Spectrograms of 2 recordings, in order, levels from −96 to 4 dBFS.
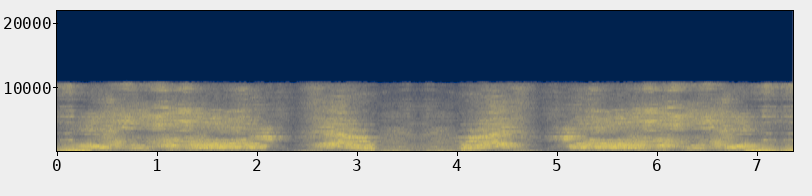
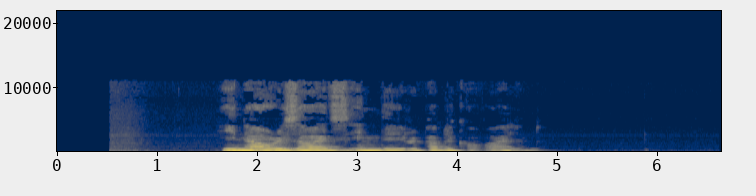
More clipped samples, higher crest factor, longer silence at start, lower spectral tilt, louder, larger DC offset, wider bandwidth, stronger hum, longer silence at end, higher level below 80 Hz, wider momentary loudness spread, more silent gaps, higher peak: neither; about the same, 14 dB vs 18 dB; second, 0 s vs 1.65 s; second, -2.5 dB/octave vs -8.5 dB/octave; first, -16 LUFS vs -22 LUFS; neither; about the same, 11 kHz vs 11 kHz; neither; second, 0 s vs 2.05 s; first, -30 dBFS vs -60 dBFS; second, 12 LU vs 20 LU; neither; about the same, -4 dBFS vs -6 dBFS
